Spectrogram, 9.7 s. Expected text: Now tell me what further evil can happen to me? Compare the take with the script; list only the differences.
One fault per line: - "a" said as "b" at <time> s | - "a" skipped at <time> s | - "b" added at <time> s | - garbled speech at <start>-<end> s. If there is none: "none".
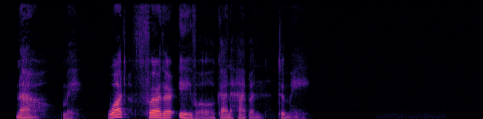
- "tell" skipped at 0.9 s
